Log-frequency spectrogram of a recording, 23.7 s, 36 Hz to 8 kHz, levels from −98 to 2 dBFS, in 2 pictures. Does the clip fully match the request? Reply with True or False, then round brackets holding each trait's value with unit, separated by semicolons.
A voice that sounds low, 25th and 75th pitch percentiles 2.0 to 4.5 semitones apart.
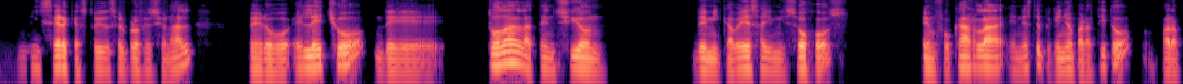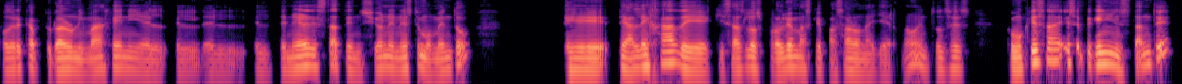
True (100 Hz; 2.5 semitones)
